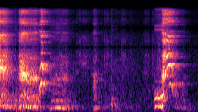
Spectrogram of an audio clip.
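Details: Puppies three and a half weeks old at home in the morning: short yelping whimpers near half a second and another sharp rising yelp around three and a quarter seconds, with softer low grunts between.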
